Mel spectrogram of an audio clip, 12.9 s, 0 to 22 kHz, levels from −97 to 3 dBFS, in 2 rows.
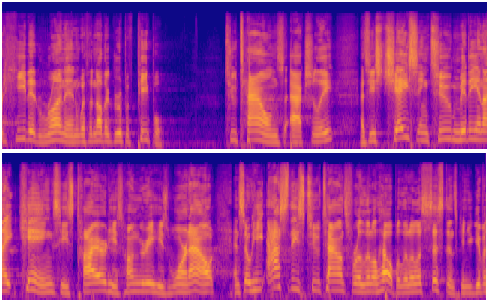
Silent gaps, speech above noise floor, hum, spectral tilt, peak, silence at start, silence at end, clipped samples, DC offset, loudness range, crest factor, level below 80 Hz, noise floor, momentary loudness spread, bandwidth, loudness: none; 45 dB; none; -0.5 dB/octave; -2 dBFS; 0 s; 0 s; under 0.1%; under 0.1%; 4 LU; 22 dB; -66 dBFS; -69 dBFS; 9 LU; 16.5 kHz; -22 LUFS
